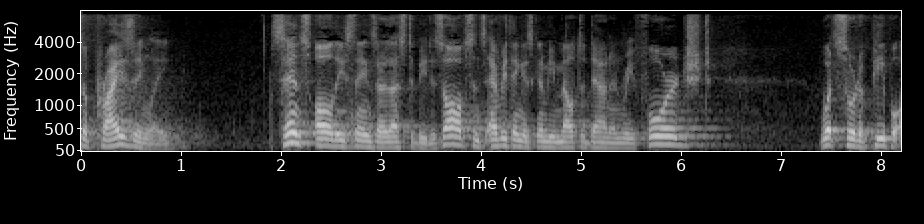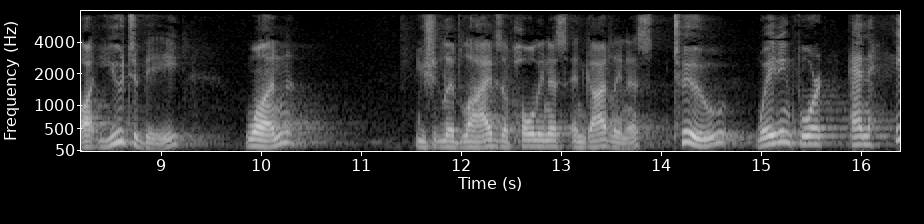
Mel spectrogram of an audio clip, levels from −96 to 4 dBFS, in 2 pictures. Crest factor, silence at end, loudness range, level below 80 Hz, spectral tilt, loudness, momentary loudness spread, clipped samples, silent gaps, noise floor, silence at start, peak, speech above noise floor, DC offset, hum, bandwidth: 20 dB; 0 s; 4 LU; -70 dBFS; -5.5 dB/octave; -27 LUFS; 14 LU; under 0.1%; none; -69 dBFS; 0 s; -6 dBFS; 42 dB; under 0.1%; none; 7.6 kHz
